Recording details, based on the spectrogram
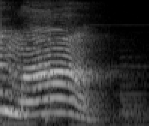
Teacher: अनुनासिक इसलिए कहा जाता है क्योंकि ये शब्द नाक और मुंह दोनों से बोले जाते हैं। जैसे माँ, नाक और मुंह दोनों से इसकी साउंड आती है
